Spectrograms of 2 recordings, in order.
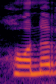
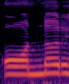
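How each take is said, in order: First: The word begins with an h sound. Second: The word begins with a vowel sound. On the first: The speaker calls it wrong. "देखो एच है, हॉनर नहीं है" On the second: The speaker calls it right. "ऑनर है, ... vowel की sound"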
